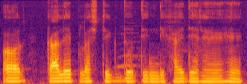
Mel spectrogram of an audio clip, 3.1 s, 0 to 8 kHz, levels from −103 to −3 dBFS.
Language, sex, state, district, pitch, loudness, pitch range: Hindi, male, West Bengal, Alipurduar, 110 Hz, -18 LUFS, 105-110 Hz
